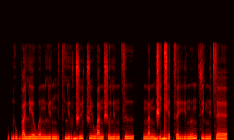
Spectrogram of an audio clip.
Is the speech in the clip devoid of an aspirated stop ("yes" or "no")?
yes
